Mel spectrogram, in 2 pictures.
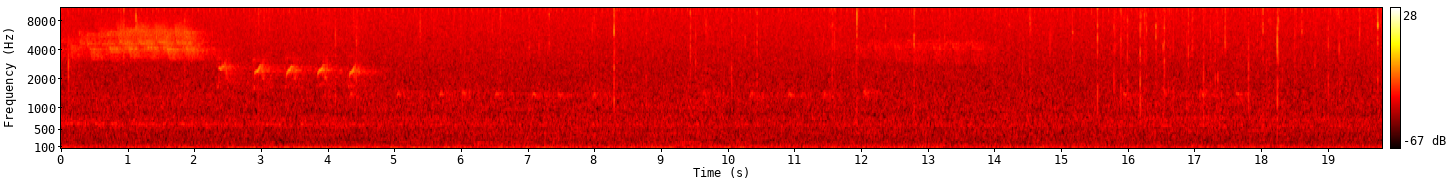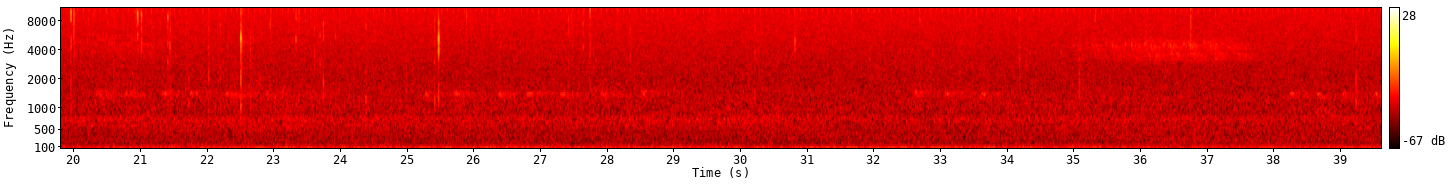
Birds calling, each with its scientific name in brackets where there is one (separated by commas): Ovenbird (Seiurus aurocapilla), Yellow-bellied Sapsucker (Sphyrapicus varius), American Crow (Corvus brachyrhynchos)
